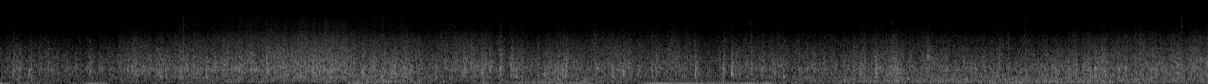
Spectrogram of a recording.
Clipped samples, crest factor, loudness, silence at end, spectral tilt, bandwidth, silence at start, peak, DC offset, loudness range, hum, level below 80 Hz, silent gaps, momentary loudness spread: under 0.1%; 18 dB; -39 LUFS; 0 s; -5 dB/octave; 16 kHz; 0 s; -22 dBFS; under 0.1%; 3 LU; none; -52 dBFS; none; 5 LU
